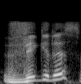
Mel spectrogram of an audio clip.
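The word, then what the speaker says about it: Vigdís: I, am going to say that again because that's how it's Vigidus, V-I-G-D-I-S, Finnbogadottir.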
